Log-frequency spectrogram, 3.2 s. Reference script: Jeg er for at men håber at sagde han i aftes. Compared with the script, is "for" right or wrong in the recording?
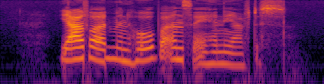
right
